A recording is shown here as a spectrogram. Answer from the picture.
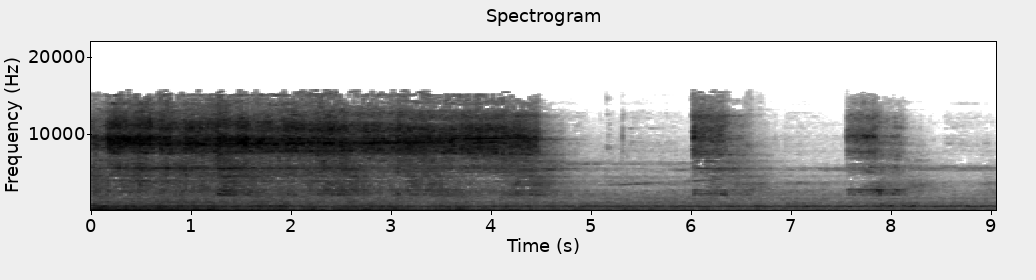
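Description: NSB/Vy Stadler FLIRT electric multiple unit running past on a curve, its wheels giving a steady high squeal over the running noise. The squeal drops away sharply about four and a half seconds in, and two brief high hisses follow as the train draws off.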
